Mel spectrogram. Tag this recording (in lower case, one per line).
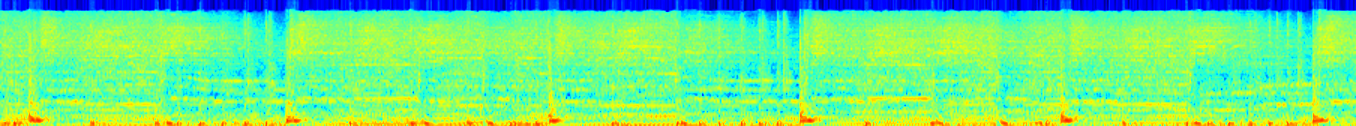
drum kit
bass drum
snare drum
drum
percussion
rimshot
